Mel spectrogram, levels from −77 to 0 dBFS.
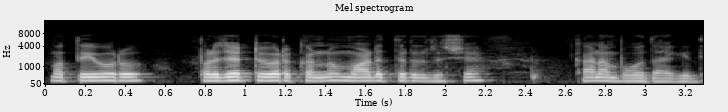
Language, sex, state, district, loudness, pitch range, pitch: Kannada, male, Karnataka, Koppal, -17 LUFS, 155-170 Hz, 165 Hz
